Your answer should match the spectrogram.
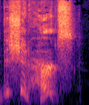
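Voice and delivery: put-on high, puzzled young boy voice; confused boy. Boy confused about doing it right. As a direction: sound lost and a bit pained.

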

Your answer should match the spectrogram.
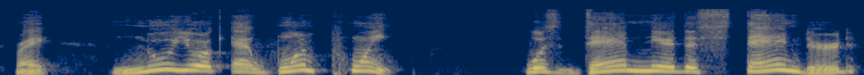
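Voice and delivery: slowed down, each phrase weighed and drawn out; real slow. Shown as a demonstration. Repeating his point real slow for the viewers. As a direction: spell it out slowly so it sinks in. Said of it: "Let me say that again real slow".

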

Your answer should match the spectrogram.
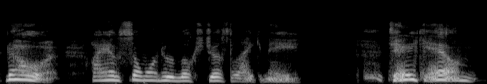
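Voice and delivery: high, loud panicky refusal; high loud panicked pleading; panicked Elway. Acted. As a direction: scramble to save himself, high and loud. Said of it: "And Elway's".

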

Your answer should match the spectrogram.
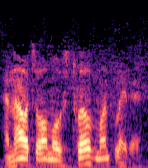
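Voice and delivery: ordinary delivery

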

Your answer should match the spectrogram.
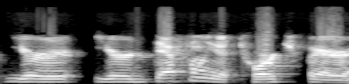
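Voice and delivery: ordinary talk

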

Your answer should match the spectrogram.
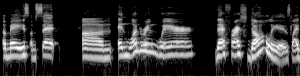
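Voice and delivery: usual speaking voice

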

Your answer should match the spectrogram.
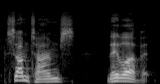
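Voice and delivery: ordinary delivery

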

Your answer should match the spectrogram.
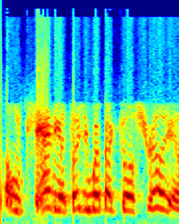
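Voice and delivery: very high mock movie-dialogue voice; acted film line. Guest acts out the Grease reply to Sandy, very high mock voice. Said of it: "and then, you know".

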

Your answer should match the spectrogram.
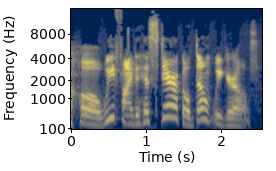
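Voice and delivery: teasing. A narrator's reading. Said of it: "she teased".

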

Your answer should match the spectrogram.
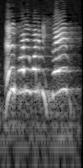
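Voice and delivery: a boastful lifesaver hollering for customers; calling out. Acted. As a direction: shout to the swimmers. Calling out on beach.

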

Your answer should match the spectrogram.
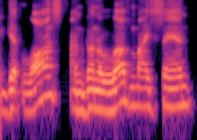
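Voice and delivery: usual speaking voice

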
